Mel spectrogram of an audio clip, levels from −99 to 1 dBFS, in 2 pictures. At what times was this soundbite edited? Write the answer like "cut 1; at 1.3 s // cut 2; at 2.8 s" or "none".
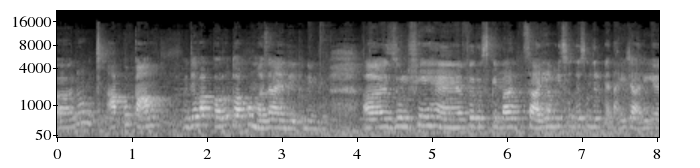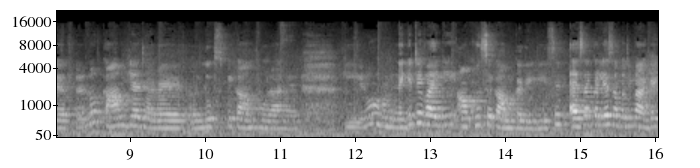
none

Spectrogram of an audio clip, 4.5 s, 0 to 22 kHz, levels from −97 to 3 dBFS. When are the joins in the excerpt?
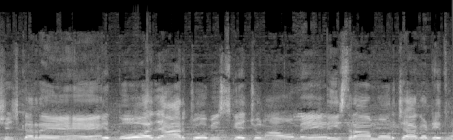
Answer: cut 1; at 1.0 s // cut 2; at 3.3 s

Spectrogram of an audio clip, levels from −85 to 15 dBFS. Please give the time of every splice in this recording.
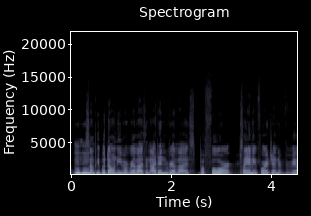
cut 1; at 3.3 s

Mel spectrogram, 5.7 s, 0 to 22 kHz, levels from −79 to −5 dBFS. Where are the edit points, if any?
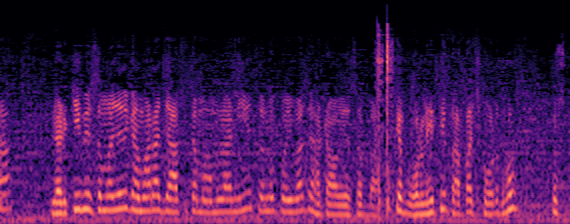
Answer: cut 1; at 3.9 s

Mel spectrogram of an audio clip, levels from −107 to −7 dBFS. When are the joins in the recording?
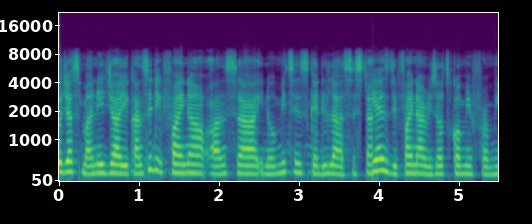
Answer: cut 1; at 3.9 s

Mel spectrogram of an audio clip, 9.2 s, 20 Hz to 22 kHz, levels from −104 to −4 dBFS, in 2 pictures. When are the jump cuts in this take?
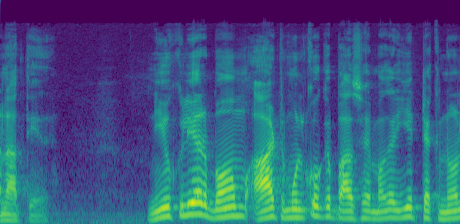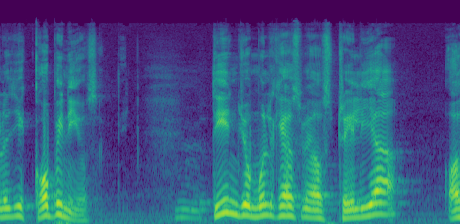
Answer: cut 1; at 6.7 s

